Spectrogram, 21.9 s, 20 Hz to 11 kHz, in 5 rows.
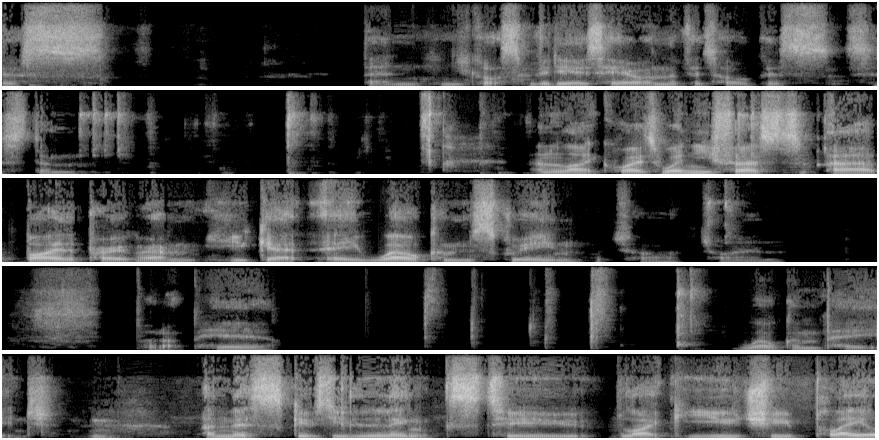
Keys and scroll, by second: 0.0-0.8 typing, 5.8 BackSpace, 6.9 super+Tab.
